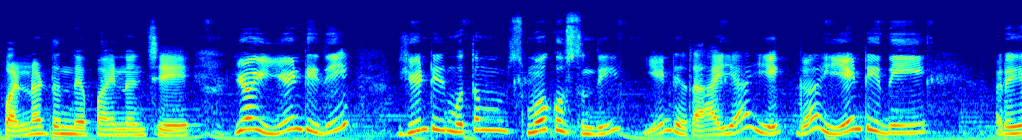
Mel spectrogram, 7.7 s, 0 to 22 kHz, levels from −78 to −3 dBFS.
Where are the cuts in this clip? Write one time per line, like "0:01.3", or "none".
none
